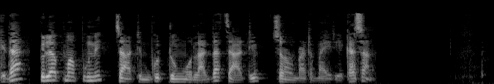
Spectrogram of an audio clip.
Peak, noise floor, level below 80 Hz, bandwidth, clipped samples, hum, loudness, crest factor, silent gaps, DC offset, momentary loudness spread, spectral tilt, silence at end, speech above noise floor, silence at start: -6 dBFS; -78 dBFS; -74 dBFS; 12 kHz; under 0.1%; none; -27 LUFS; 22 dB; none; under 0.1%; 9 LU; -2.5 dB/octave; 1.2 s; 50 dB; 0 s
